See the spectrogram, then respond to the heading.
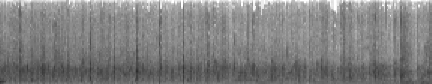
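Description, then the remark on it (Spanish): At an awards ceremony, an audience claps steadily, a dense wash of many hands with sharp individual claps poking through, sustained at an even level for several seconds, with faint voices murmuring underneath. “Así que muchos aplausos ahora.”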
